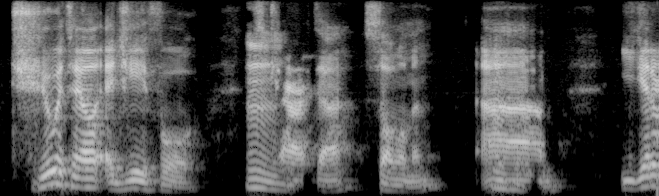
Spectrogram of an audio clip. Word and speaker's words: Chiwetel Ejiofor: Chiwetel Ejiofor, his character Solomon.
